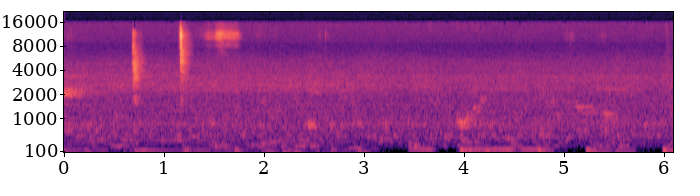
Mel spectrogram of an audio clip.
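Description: Hand-operated punch working through sheet-steel floor-pan panel to make spot-weld holes: a couple of faint sharp clicks about a second in, then quiet handling knocks over a low hum. Its dies are getting dull.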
